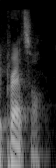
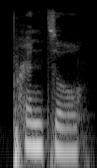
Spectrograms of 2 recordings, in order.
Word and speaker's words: pretzel: how do you say pretzel prince 'l what yep she did she said you said it with an N Prince 'l pretzel it's wrong that's wrong i was singing it now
